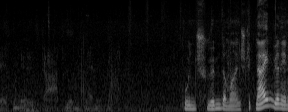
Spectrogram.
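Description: Footsteps run over grass and soft ground.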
